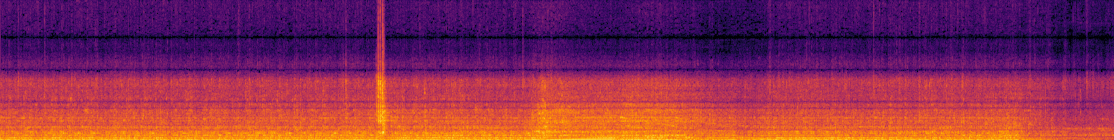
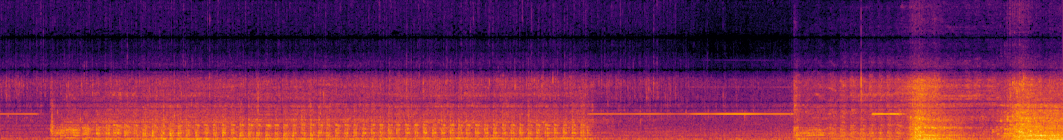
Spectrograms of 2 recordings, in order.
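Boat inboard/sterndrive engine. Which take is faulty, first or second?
second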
